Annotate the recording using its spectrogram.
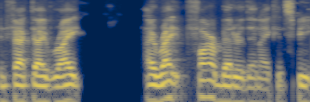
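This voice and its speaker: In a dry, close sound with no echo, a man speaks with a dark, mellow tone and monotone, flat intonation. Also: quiet background. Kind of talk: casual livestream chat. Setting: livestream at desk. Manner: halting, many fillers.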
